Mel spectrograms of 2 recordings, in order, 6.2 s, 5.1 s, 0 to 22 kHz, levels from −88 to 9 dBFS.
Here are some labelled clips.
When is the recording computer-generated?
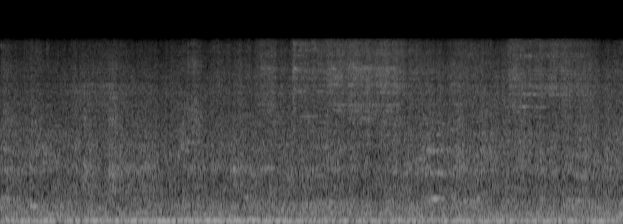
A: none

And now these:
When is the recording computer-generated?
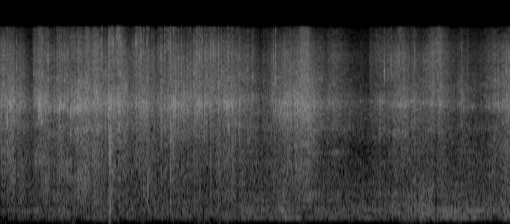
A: 0.0-1.0 (codec, SNAC); 1.9-5.1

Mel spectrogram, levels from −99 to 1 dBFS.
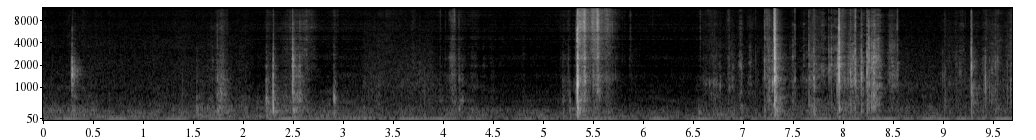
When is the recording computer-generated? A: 2.1-3.2 (codec, SNAC); 3.9-6.6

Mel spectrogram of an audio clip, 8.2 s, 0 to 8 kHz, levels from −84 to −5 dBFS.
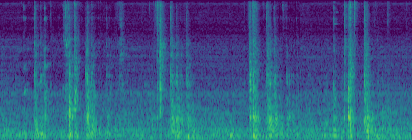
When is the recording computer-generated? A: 0.4-2.3 (vocoder, HiFi-GAN); 5.4-6.0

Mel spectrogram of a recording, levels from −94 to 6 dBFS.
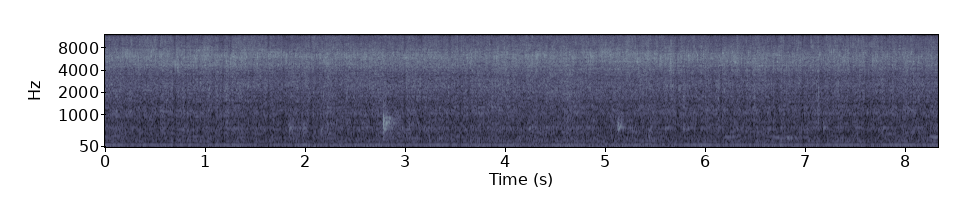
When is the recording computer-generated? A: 3.9-5.7 (vocoder, Vocos)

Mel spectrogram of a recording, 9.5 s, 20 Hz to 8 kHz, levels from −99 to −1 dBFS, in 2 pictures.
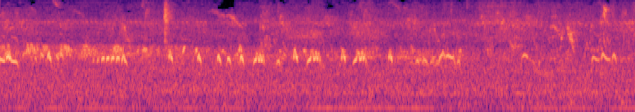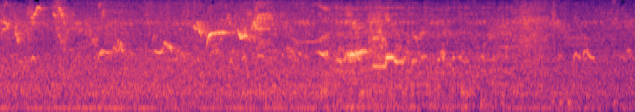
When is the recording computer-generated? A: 7.2-8.6 (vocoder, HiFi-GAN)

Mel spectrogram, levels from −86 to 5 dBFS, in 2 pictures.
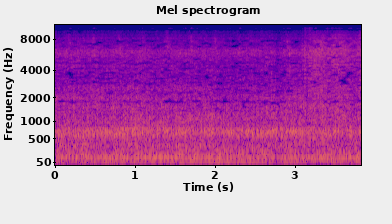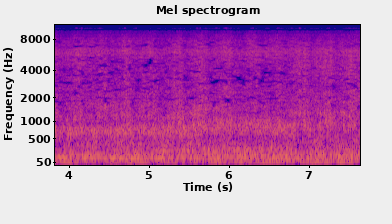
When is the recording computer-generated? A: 0.0-7.6 (vocoder, Vocos)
